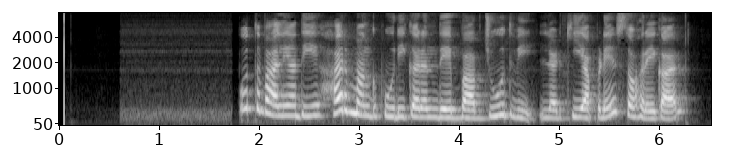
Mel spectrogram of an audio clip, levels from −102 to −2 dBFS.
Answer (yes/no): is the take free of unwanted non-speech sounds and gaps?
yes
